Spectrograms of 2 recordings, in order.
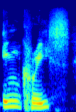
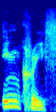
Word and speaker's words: increase: here it's a noun listen to how i pronounce it there is an increase in temperature so can you tell me which syllable did i stress there was it the first or second syllable there is an increase in temperature every year there is an increase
